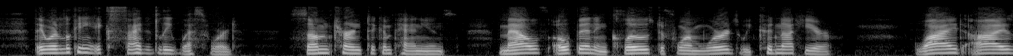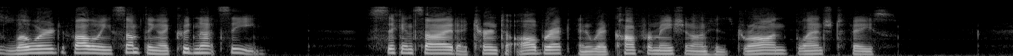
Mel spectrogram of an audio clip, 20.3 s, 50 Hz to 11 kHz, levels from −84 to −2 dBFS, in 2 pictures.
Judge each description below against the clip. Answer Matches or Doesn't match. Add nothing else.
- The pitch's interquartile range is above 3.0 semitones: Matches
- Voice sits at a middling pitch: Matches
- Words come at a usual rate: Doesn't match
